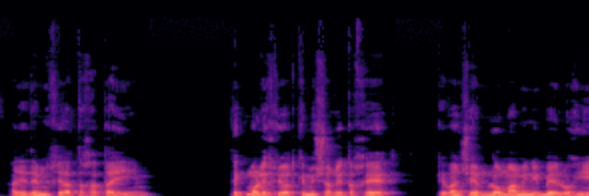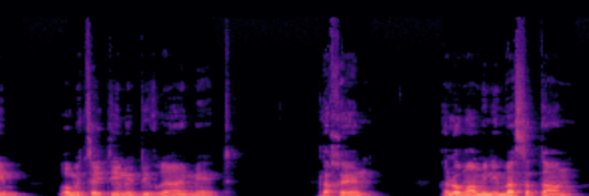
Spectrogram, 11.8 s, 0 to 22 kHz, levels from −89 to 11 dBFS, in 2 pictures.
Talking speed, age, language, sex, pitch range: 110 wpm, 30-49, Hebrew, male, 100-115 Hz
